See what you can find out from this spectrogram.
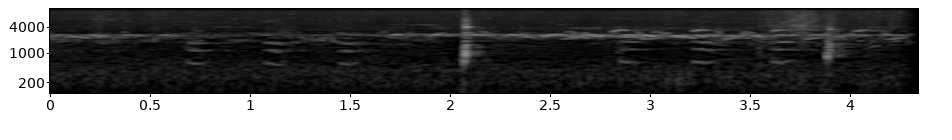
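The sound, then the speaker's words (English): Two sharp turkey calls of the standard cluck, a turkey's greeting, one around two seconds in and another near the end, rise above a steady outdoor background with faint chirping birds and a low rumble. “This is like a standard cluck.”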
